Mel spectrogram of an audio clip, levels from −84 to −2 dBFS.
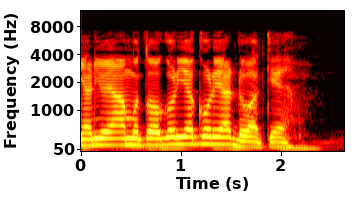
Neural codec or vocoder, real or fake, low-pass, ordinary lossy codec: none; real; 7.2 kHz; none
